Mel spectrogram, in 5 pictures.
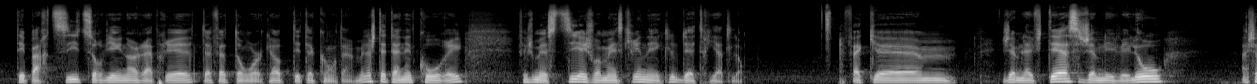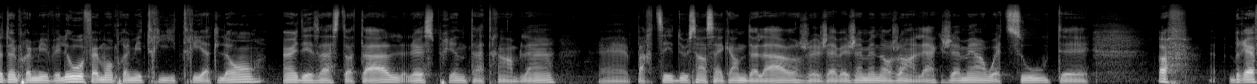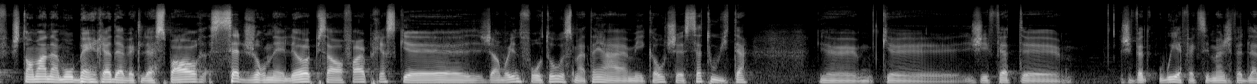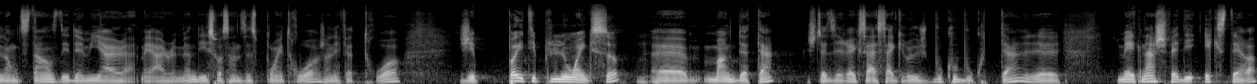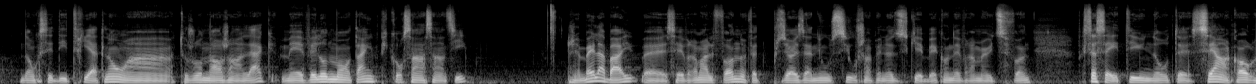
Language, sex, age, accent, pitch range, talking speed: French, male, 30-49, Canadian, 90-110 Hz, 195 wpm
